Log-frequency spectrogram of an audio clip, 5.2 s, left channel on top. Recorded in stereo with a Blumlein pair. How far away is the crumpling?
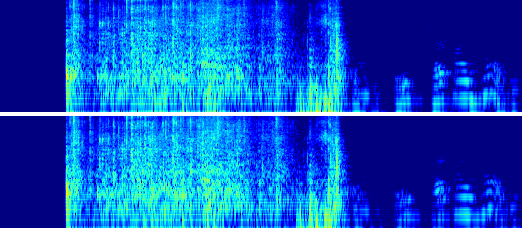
About 1.1 m.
